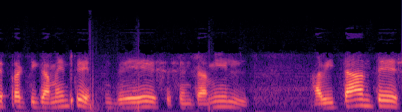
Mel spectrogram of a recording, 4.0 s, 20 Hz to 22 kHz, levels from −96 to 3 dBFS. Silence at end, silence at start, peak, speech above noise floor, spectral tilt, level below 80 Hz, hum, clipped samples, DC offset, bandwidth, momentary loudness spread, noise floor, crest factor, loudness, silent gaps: 0 s; 0 s; -2 dBFS; 30 dB; -7.5 dB/octave; -66 dBFS; none; under 0.1%; under 0.1%; 7.8 kHz; 15 LU; -52 dBFS; 20 dB; -22 LUFS; none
